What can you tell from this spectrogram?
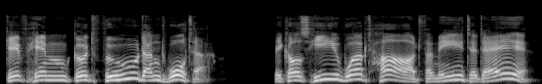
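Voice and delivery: high, loud, courtly knight; lofty high-pitched storybook knight; Don Quixote. Acted. Don Quixote addresses the innkeeper.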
